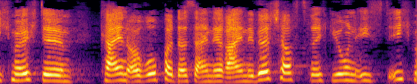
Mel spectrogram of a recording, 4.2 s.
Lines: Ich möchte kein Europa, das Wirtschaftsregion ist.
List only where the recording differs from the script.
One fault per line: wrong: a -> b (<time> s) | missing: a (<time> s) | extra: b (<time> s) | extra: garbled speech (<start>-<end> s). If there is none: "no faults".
extra: eine reine (2.0 s)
